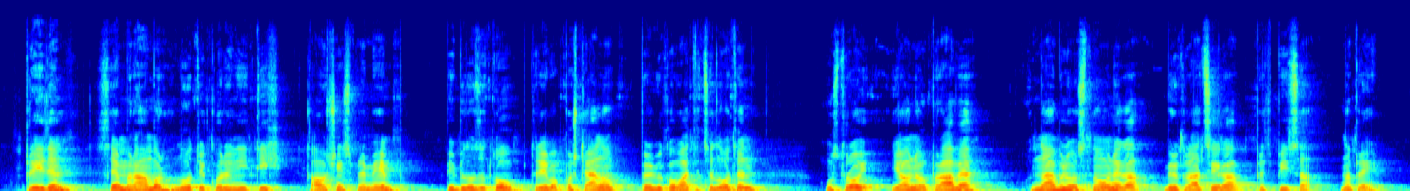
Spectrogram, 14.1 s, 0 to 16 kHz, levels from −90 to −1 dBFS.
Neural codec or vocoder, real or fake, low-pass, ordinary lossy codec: none; real; 14.4 kHz; none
